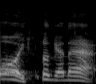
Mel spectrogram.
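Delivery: put-on London Cockney accent. Discussing where an accent is from, demonstrating an East End London accent. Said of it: "that's an East End of London accent".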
